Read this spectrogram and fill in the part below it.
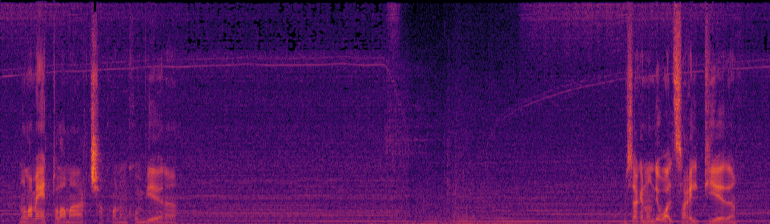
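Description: A racing car engine hums steadily, rising and falling in pitch.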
